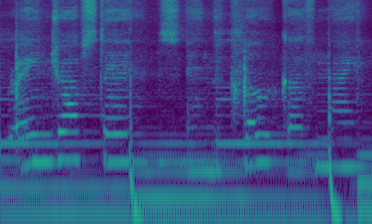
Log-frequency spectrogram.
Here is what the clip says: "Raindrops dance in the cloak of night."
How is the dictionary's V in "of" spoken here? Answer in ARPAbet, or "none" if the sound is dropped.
V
